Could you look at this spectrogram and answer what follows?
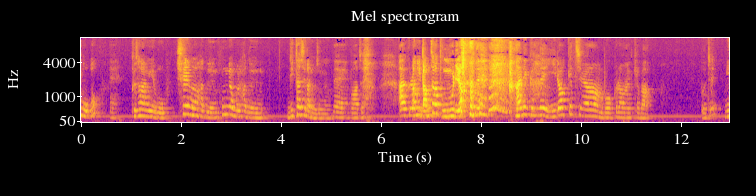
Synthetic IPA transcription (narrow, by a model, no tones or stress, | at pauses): ŋɡʌɡone | kɯsʰaɾamimwʌt͡ɕʰieŋɯɭɦadɯnpʰoŋmjʌɡɯɭɦadɯn | ɾitʰaɕʰiɾanɯnɡʌd͡ʑʌŋjone̞mad͡ʑajo | akɯɾʌɲinamd͡ʑaɡatoŋmuɾiane̞aɲikɯnde̞iɾʌkʰet͡ɕ͈imjʌnmwʌkɯɾʌmiɾʌkʰe̞ma | mʌd͡ʑimi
